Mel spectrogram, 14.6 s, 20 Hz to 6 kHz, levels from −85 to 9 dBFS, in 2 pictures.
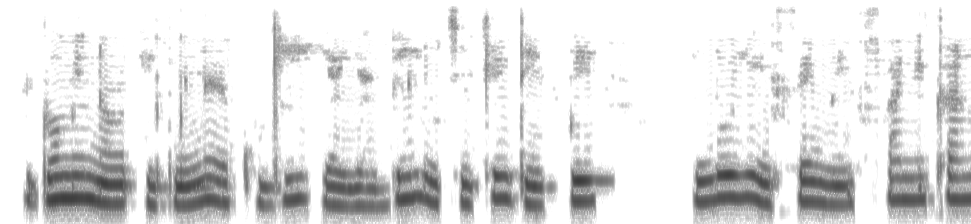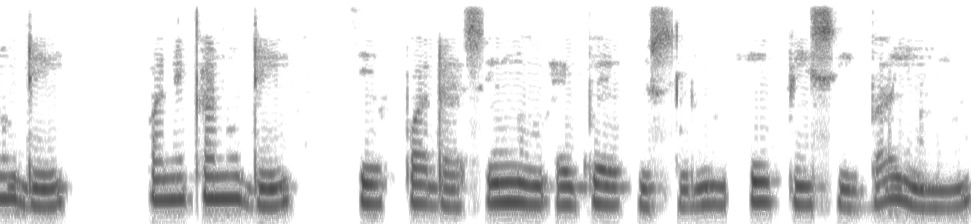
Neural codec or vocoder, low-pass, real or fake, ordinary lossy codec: none; 5.4 kHz; real; none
